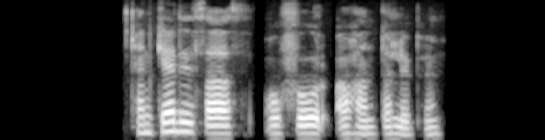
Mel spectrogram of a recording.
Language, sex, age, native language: Icelandic, female, 40-49, Icelandic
